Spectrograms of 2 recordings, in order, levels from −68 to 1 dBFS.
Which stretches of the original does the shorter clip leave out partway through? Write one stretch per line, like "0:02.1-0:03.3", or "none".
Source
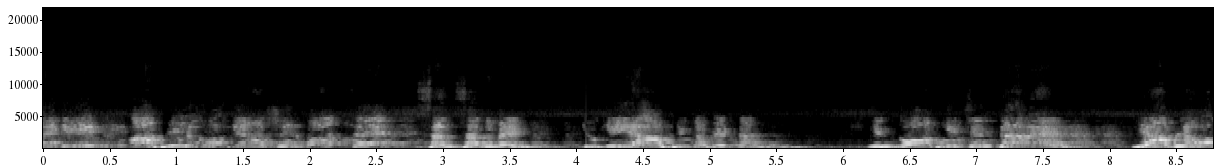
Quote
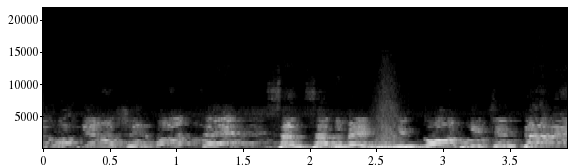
0:03.7-0:06.1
